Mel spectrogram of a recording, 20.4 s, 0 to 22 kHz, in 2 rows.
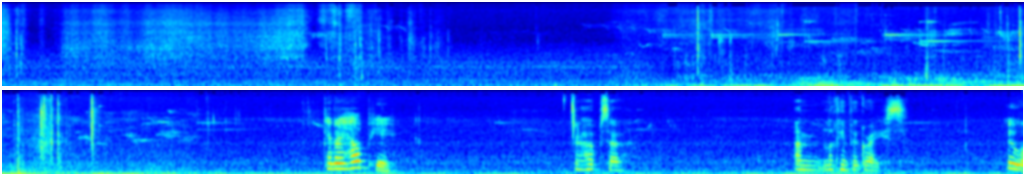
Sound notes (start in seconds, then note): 6.5 birds continue chirping; 6.5 wind chimes jingling; 10.7 door clicks open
